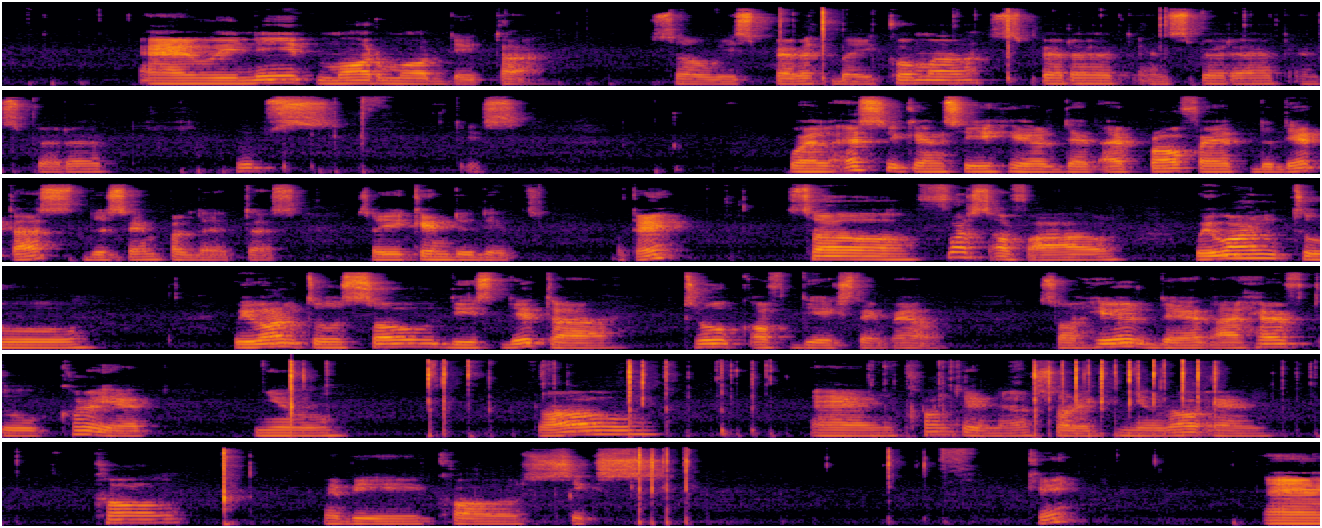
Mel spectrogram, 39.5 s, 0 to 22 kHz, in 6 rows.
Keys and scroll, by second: 0.1 super+s, 2.6 super+c, 4.1 super+v, 5.1 super+v, 5.9 super+v, 6.4 super+v, 7.4 super+z, 8.1 super+v, 9.8 shift+super+2, 13.4 super+s, 39.1 super+s.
